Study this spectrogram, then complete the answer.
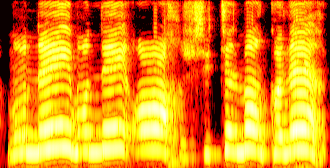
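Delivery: very high, very loud angry howl; furious bear yelling. Acted. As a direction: howl about the stung nose. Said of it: "hurle Monsieur Ours".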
